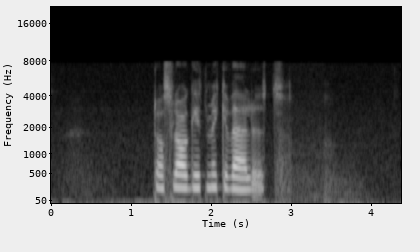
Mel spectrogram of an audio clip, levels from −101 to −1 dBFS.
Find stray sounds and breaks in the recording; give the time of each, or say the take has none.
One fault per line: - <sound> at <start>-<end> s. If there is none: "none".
none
